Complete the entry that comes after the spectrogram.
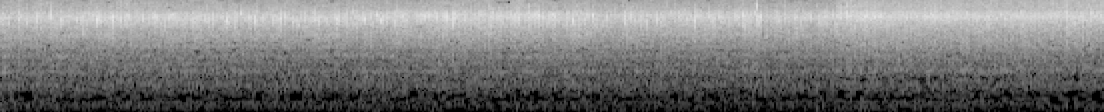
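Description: Plantain strips and onion-tomato masala sizzling steadily in a non-stick frying pan while being stirred with a slotted steel spatula.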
